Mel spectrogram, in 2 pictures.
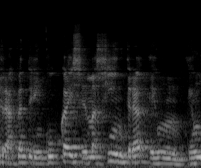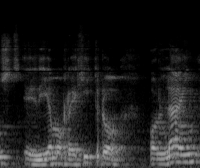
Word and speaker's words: SINTRA: Digamos, el sistema que tiene de registro de actividad de trasplante en INCUCAI se llama Sintra, es un digamos, registro online, en tiempo real,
